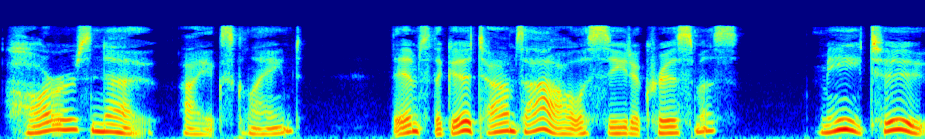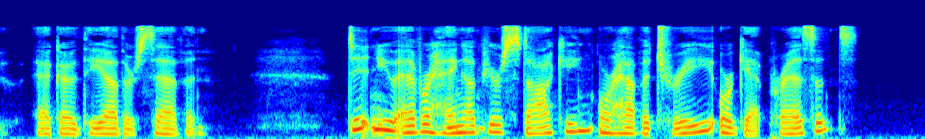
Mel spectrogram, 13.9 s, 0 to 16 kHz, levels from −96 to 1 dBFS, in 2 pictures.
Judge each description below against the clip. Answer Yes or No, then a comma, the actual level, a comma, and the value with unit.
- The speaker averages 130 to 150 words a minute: Yes, average, 145 wpm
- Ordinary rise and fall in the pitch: No, wide, 6.6 semitones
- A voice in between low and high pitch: Yes, medium, 175 Hz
